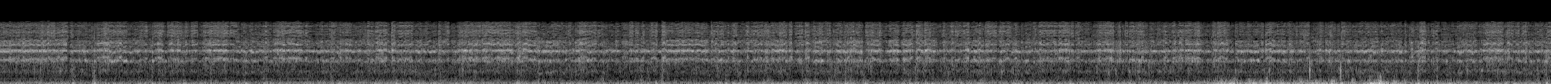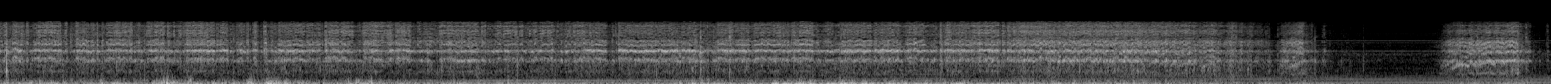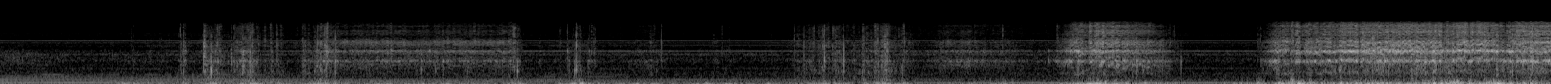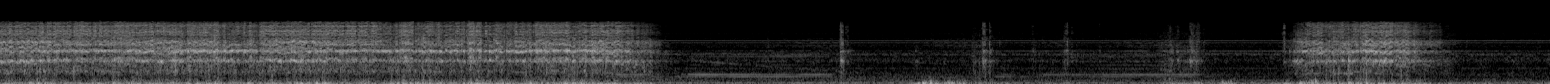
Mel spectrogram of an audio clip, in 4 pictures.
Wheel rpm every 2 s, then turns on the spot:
160, 160, 160, 160, 160, 160, 160, 160, 160, 160, 160, 160, 150, 10, 20, 50, 10, 0, 10, 10, 10, 30, 150, 160, 160, 170, 80, 0, 0, 30, 30.
26-28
